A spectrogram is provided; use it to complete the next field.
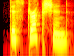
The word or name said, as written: destruction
